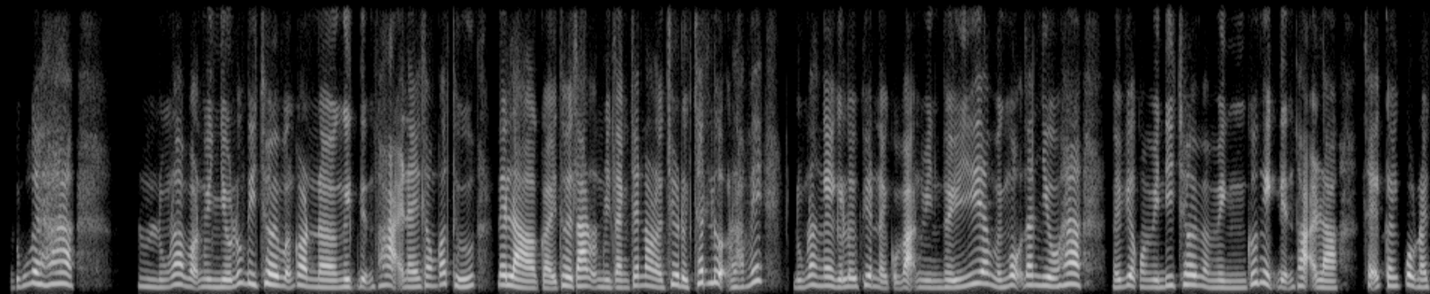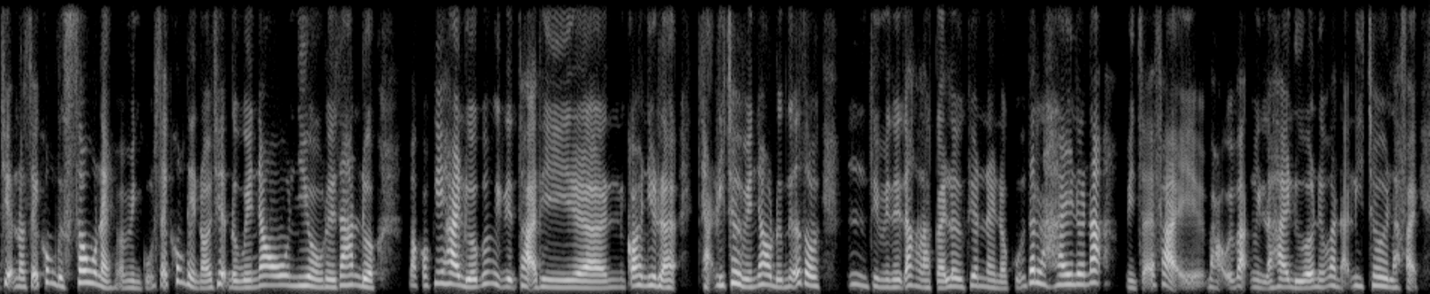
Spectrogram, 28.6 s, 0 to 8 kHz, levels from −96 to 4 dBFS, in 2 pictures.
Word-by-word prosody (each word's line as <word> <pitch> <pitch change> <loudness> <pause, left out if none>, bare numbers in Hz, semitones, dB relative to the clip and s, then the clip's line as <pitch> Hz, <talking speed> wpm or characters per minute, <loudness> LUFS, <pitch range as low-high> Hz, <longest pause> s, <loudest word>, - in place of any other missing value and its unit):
Đúng 235 +5 -10
rồi 305 -2 +3
ha. 285 +1 +1 0.6
Ừm, 215 -3 -11
đúng 195 +2 -10
là 275 0 +1
bọn 210 -2 -3
mình 205 -1 -5
nhiều 200 0 +1
lúc 300 - -4
đi 290 -2 -1
chơi 275 -2 +5
vẫn 195 -5 -3
còn, 230 -6 +2
à, 195 -1 +3
nghịch 210 +2 -1
điện 205 -2 -5
thoại 250 -1 +1
này 205 0 -1
xong 245 0 -4
các 285 +1 -1
thứ, 220 -3 -1 0.2
nên 260 -1 +3
là 185 -6 +6
cái 170 -1 -1
thời 235 +4 +2
gian 235 0 +5
bọn 185 +2 -7
mình 200 -1 -6
dành 195 -1 -2
cho 250 - -2
no 245 -1 0
là 200 -3 -1
chưa 265 +8 0
được 215 -5 0
chất 320 +1 0
lượng 285 - +2
lắm 205 +2 -7
ấy, 370 +2 -1 0.3
đúng 195 +2 -10
là 265 +1 0
nghe 240 -1 -1
cái 200 - -2
lời 220 0 0
khuyên 255 +1 -2
này 175 -4 -4
của - - -10
bạn - - +3
mình 190 -1 -9
thấy 215 +10 -1
mới 205 -6 -6
ngộ 255 +4 -1
ra 260 0 +1
nhiều 240 -3 0
ha. 280 +2 +4 0.3
Cái 195 - -3
việc 240 +1 0
mà - - -4
mình 200 0 -5
đi 245 +3 -4
chơi 270 +1 +2
mà 230 -4 -6
mình 185 -1 -7
cứ 300 - -2
nghịch 285 -9 0
điện 190 -1 -4
thoại 235 - +2
là 185 -2 +2 0.3
sẽ - - 0
cái 235 -1 -3
cuộc 260 +2 +1
nói 200 -1 -3
chuyện 205 - 0
nó 215 - -1
sẽ 210 - -1
không 330 -3 -3
được 230 - 0
sâu 325 -1 +5
này, 200 -10 +2
và - - -9
mình 185 -1 -8
cũng 200 - -14
sẽ - - -2
không 360 -4 -4
thể 240 - 0
nói 180 +1 -1
chuyện 280 +6 0
được 185 - -2
với 195 +1 -1
nhau 255 +3 +4
nhiều 240 -4 +1
thời 205 -1 0
gian 255 +1 +1
được. 200 -4 +4 0.3
Mà - - -3
có 245 0 -7
khi 310 +5 -4
hai 285 -3 +7
đứa 205 -4 +3
cứ 290 +8 -7
nghịch 280 -3 -7
điện 410 -2 -1
thoại 245 - +5
thì, 195 -1 -2
ờ, 180 -1 +5 0.2
coi 245 +1 +4
như 245 0 0
là 195 -4 +3 0.3
chả - - -2
đi 245 -1 -2
chơi 310 +1 +4
với 210 -4 0
nhau 265 +3 +2
được 200 -4 -4
nữa 295 +7 0
rồi. 250 -4 +3 0.3
Ừm, 270 -4 -11
thì 225 - -6
mình 200 0 -7
thấy 200 - -1
rằng 250 +2 0
là 195 -1 -3
cái 185 0 0
lời 220 +1 0
khuyên 250 -3 -2
này 200 -2 -5
nó 170 -1 -6
cũng 170 - -14
rất 330 +4 +5
là 300 - 0
hay 265 +1 +1
luôn 275 -1 0
á, 320 -1 +6 0.3
mình 185 -2 -10
sẽ - - -3
phải - - +1
bảo - - -6
với - - -7
bạn - - +1
mình 195 -3 -9
là 175 - -4
hai 205 0 0
đứa 185 0 +2
nếu 200 -1 -8
mà 245 - -2
đã - - -7
đi 235 0 -9
chơi 240 -3 0
là 195 -1 -5
phải - - -1
225 Hz, 315 wpm, -24 LUFS, 200-260 Hz, 0.6 s, hai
